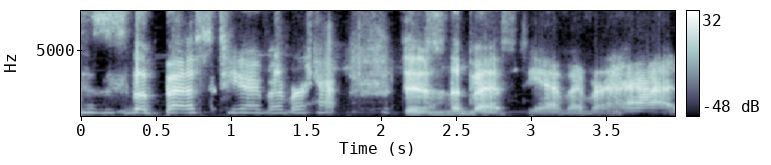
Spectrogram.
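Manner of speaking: put-on old woman voice. Voicing a character praising her tea: old woman from SpongeBob voice. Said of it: "That's the perfect voice for her".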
